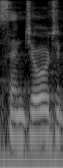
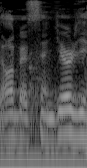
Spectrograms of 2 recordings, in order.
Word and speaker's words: Albert Szent-Györgyi: You can pronounce it St. Georgi, but his name is Albert Szent-Györgyi. Hungarian is a funny language.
